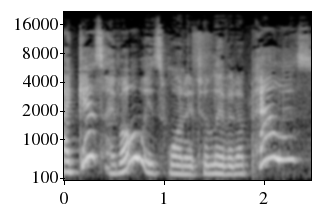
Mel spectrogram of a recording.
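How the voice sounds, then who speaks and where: In a put-on character voice, a female-sounding speaker goes at a fairly quick pace with a high pitch. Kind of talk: bedtime story. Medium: read story. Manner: innocent, wondering.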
